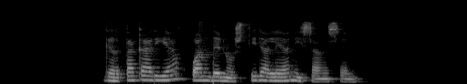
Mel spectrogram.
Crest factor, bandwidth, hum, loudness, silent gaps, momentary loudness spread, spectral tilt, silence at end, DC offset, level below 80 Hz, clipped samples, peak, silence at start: 18 dB; 7.6 kHz; none; -34 LUFS; none; 8 LU; -5.5 dB/octave; 1.1 s; under 0.1%; -74 dBFS; under 0.1%; -20 dBFS; 1.05 s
